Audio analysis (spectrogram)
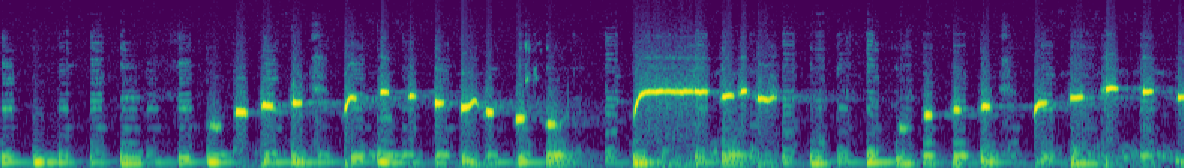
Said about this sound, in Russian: Ты что, мой друг, свистишь?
